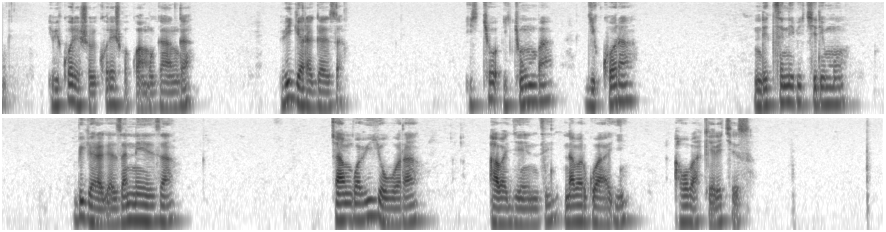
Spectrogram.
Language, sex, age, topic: Kinyarwanda, male, 18-24, health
